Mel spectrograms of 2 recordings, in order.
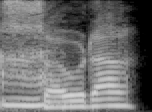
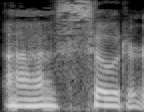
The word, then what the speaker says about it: Soder: Is that it? Soda? It's actually Soder. It's pronounced Soder.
